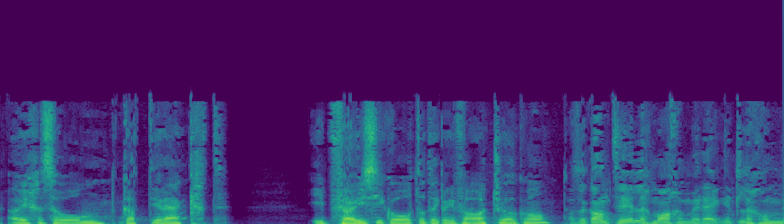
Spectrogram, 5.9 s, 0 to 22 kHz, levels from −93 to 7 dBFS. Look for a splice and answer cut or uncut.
cut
